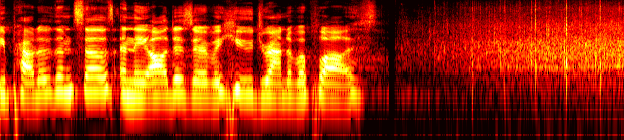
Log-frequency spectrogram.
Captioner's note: applause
